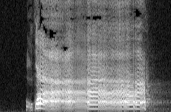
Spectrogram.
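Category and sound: sound effect, newborn baby crying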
